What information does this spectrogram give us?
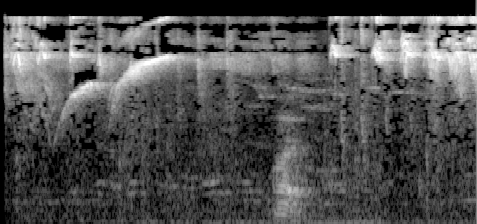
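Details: Bananaquit released and flying free, giving very high, thin, sweeping notes that slide upward, with a man speaking Portuguese partway through.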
